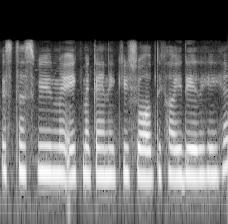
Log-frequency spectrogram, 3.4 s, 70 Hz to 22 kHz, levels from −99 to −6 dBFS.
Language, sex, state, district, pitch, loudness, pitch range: Hindi, female, Uttar Pradesh, Lalitpur, 250 Hz, -14 LUFS, 245-260 Hz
